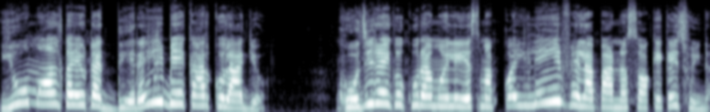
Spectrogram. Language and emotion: Nepali, angry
